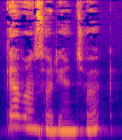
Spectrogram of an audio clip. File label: christmas, basque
